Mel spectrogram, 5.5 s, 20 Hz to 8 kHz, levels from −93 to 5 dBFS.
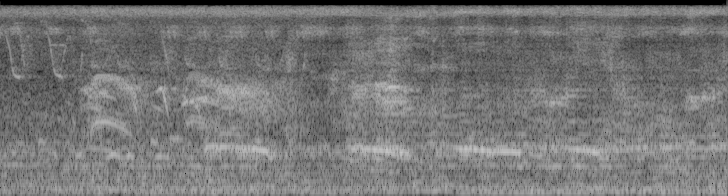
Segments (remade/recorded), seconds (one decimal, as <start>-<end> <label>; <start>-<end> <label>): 0.0-2.3 recorded; 2.3-5.5 remade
